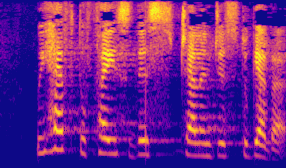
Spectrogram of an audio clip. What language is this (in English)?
English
